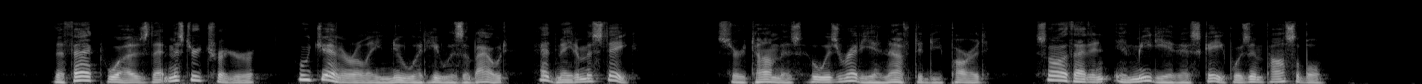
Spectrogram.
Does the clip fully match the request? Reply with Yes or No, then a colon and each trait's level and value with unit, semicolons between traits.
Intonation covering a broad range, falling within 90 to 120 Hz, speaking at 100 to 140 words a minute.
Yes: wide, 7.1 semitones; low, 105 Hz; slow, 135 wpm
